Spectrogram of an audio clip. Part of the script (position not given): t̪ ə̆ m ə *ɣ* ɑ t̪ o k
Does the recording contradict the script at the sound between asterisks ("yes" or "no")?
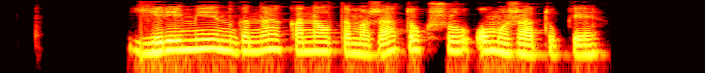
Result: yes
